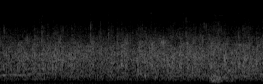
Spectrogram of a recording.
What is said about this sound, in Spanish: Si ese eres tú dándole un aplauso al Señor, dáselo mejor. Dáselo mejor. Dáselo mejor.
